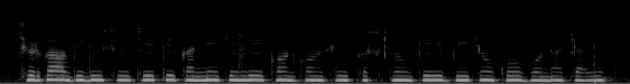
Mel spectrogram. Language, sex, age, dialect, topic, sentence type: Hindi, female, 36-40, Garhwali, agriculture, question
